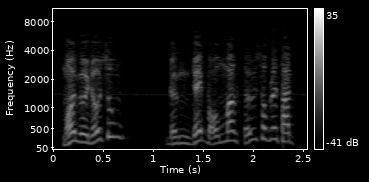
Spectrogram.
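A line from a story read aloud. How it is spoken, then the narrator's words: Panicked loud shout. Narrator (Vietnamese): Y trong lúc hoảng sợ quát lớn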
